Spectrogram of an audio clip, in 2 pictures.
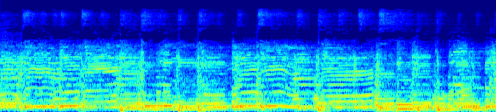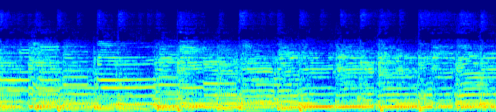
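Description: Blues band playing an instrumental passage, an electric guitar lead with bent notes over bass and rhythm accompaniment.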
